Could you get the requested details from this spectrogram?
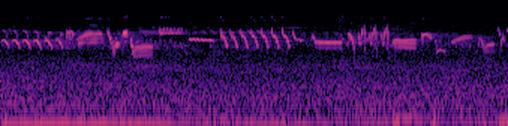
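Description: Temminck's stint giving high, dry, rapidly repeated trilling notes in quick bursts, with a faint low hum underneath.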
